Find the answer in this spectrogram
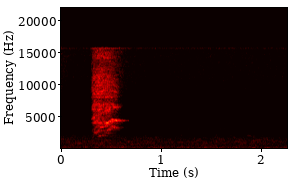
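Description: Near silence: faint room tone with a low hum, and one brief faint hiss about half a second in.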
